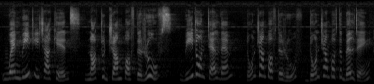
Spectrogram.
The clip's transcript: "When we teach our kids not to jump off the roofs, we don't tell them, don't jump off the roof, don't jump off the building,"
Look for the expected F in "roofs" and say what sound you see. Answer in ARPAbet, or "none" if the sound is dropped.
F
